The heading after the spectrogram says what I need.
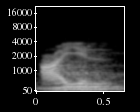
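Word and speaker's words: isle: एस इज़ not pronounced before L इन the following words. नीचे जो लफ्ज़ दिए गए हैं इसमें हम जो एस है उसको प्रोनाउंस नहीं करेंगे, उसके बाद चूंकि एल आ रहा है तो एस साइलेंट हो जाएगा।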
